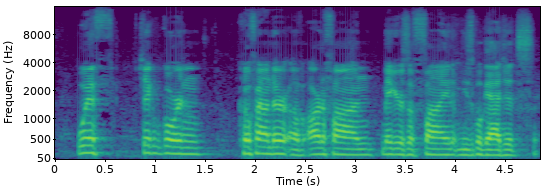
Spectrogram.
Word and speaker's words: Artiphon: it right yeah people there's no e at the end that's why that's it's not like phone because there's no e okay so welcome back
